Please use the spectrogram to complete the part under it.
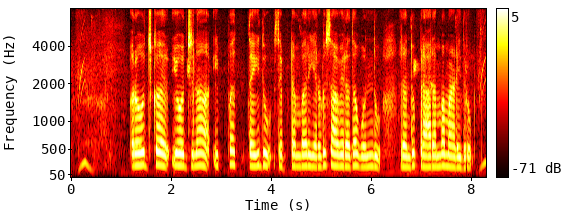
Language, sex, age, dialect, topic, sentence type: Kannada, female, 25-30, Mysore Kannada, banking, statement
